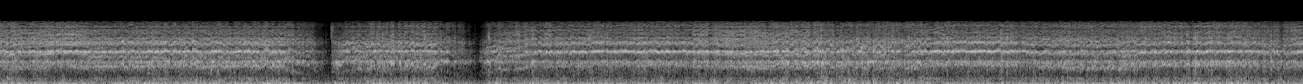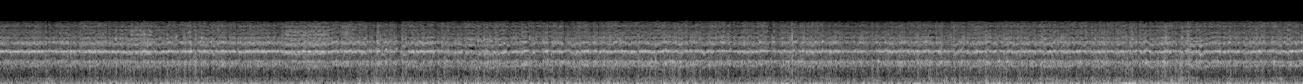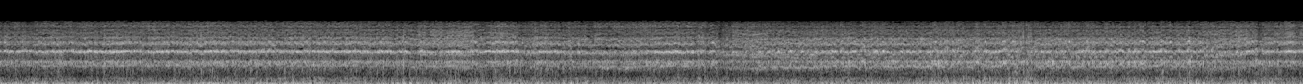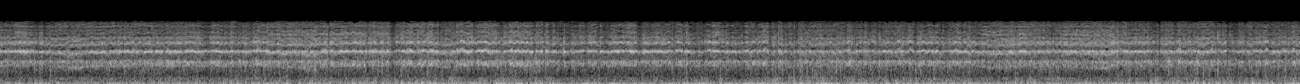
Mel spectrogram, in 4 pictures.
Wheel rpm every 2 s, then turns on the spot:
210, 140, 160, 220, 220, 220, 220, 230, 230, 230, 230, 240, 230, 230, 230, 220, 210, 190, 200, 220, 230, 230, 230, 230, 230, 230.
none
